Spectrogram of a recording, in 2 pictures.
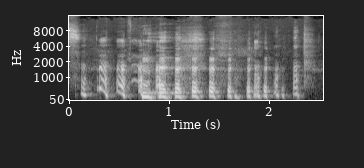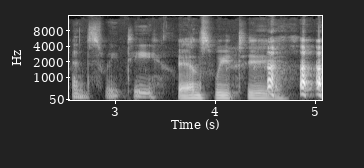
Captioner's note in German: lacht; lacht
